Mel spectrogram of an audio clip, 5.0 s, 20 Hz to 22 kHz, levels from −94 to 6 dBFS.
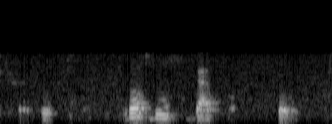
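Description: The whole speech clip passes through the iLBC codec. The band runs only from 250 Hz to 3.7 kHz, so it sounds thin. Each frame is coded alone, and the damage is plainly audible as a rough, synthetic edge. This fits iLBC's 30 ms frame mode at 13.33 kbps.

Lost iLBC frames occur from 2.01 to 2.04 s and from 4.11 to 4.14 s. Each gap is a single 30 ms frame. The decoder fills it by repeating the last pitch cycle with added noise. It sounds like a brief buzzy hold, and the voice is right again almost at once.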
